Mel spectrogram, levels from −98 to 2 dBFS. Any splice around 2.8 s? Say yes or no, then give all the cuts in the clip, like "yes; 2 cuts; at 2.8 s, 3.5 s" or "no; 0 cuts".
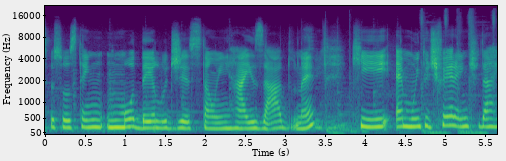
no; 0 cuts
